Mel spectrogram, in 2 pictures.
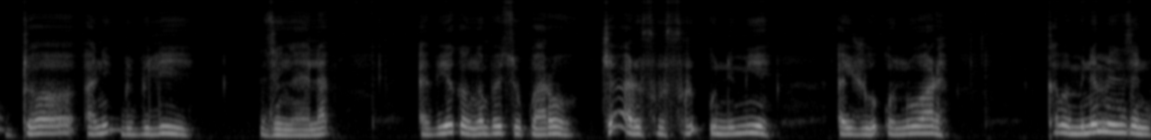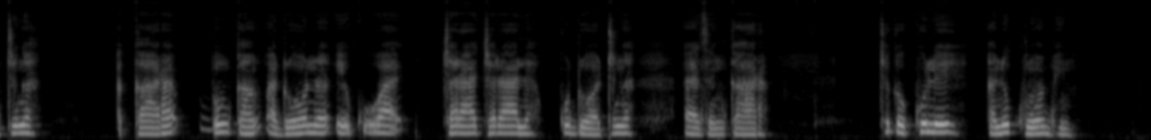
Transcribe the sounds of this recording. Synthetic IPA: dɔː˦a˨nɪ˦bi˨bi˨liː˦ | zɪ˨ŋɛ˨la˦ | a˨bi˦je˦ka˨ŋa˦ba˦su˨k͡pa˨ɾʊ˦˨ | t͡ʃɛ˦ʔa˨ɾɪ˨fu˨ɾfu˦ɾi˦o˨ni˦mi˦e˨ | a˨ju˨o˨ʔo˨nʊ˦ɔ˦ɾɪ˨ | ka˨ba˨mi˨ne˦mɪ˦nzɪ˨ntɪ˦ŋa˦˨ | kaː˨ɾa˦ | bʊ˦ŋka˨˦ŋa˨dɔː˨˦na˦ʔe˦kʊ˦waː˦ | t͡ʃɛ˦ɾaː˦t͡ʃɛ˦ɾaː˦la˨kʊ˦dɔː˨tɪ˦ŋa˦ | a˨zɪ˨ŋkaː˨ɾa˨ | t͡ʃɛ˦ka˨ko˦le˦ | a˨nɪ˦kʊ˨ŋɔ˦bi˨ŋ

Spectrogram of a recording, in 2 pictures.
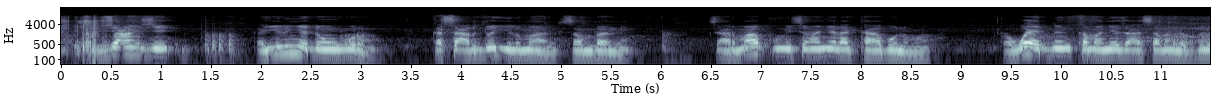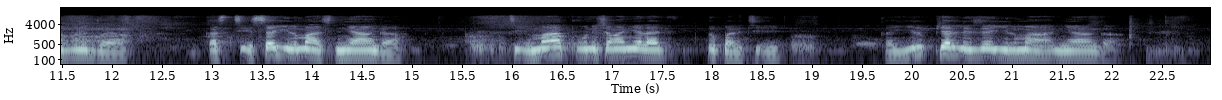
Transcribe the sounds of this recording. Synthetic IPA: ʒa˦ʔa˦n˦ʒɛ˦ | ka˨ji˦lɨ˦ɲɛ˦dɨ˦nwʊ˦ɾɨ˨m | ka˨sa˨ʔa˨ɾɨ˨do˦ji˦lɨ˦maː˦˨sa˦mba˦nːɨ˨ | sa˨ʔɾɨ˨maː˦puː˦nɨ˦ʃɛ˦ŋa˦ɲɛ˦la˦taː˦bo˦nɨ˨ma˨ | ka˨wa˦ja˨dɨ˦ŋka˦ma˨ɲɛ˦za˦ʔsa˦bɨ˦n˦lɨ˨vɨ˦lɨ˦vɨ˦lɨ˦dɔ˨ja˦ | ka˨tɪ˨ʔɪ˨sa˦ji˦lɨ˦maː˦˨ɲ˦aː˦ŋɡa˨ | tɪ˨ʔɪ˨maː˦puː˦nɨ˦ʃɛ˦ŋa˦ɲɛ˦la˦ | k͡pɨ˦k͡pa˨lɨ˨tɪ˨ʔɪ˨ | ka˨ji˦lɨ˦pi˦ɛ˦lːɨ˨zɛ˦ji˦lɨ˦maː˦˨ɲaː˦ŋɡa˨

